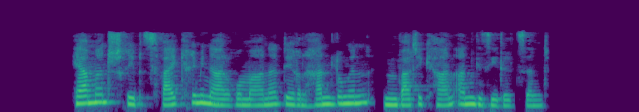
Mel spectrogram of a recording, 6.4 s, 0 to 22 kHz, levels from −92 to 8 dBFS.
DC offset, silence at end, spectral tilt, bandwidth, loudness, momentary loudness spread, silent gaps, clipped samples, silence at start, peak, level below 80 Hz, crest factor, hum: under 0.1%; 0.9 s; -5.5 dB/octave; 8 kHz; -26 LUFS; 9 LU; 3.75-3.83 s; under 0.1%; 0.75 s; -8 dBFS; -66 dBFS; 20 dB; none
